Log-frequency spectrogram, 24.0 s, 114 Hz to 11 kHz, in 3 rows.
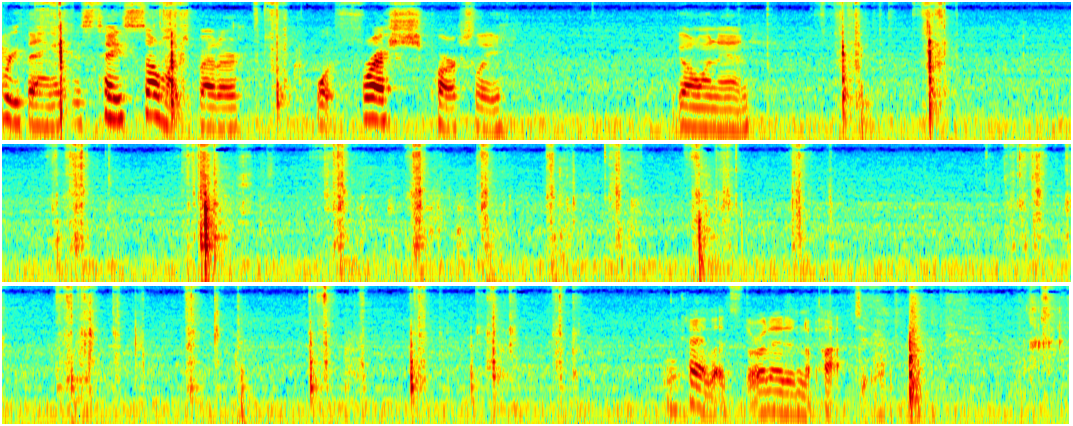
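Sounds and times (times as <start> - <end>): knife chopping on cutting board: 0.2 - 0.6, 1.2 - 2.2, 6.2 - 7.2, 8.4 - 8.8, 9.4 - 14.2, 15.6 - 20.4.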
